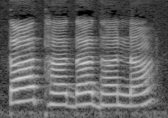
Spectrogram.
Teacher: ता वर्ग, त, थ, द, ध, न और ल और स, इनका उच्चारण स्थान दांत है। इन वर्णों का उच्चारण करते समय हमारी जीभ दांतों को स्पर्श करती है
